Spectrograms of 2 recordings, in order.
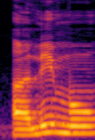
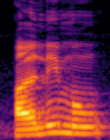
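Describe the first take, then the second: No difference in how they are said.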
